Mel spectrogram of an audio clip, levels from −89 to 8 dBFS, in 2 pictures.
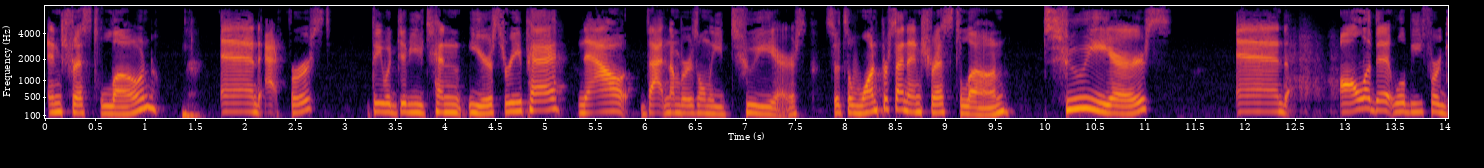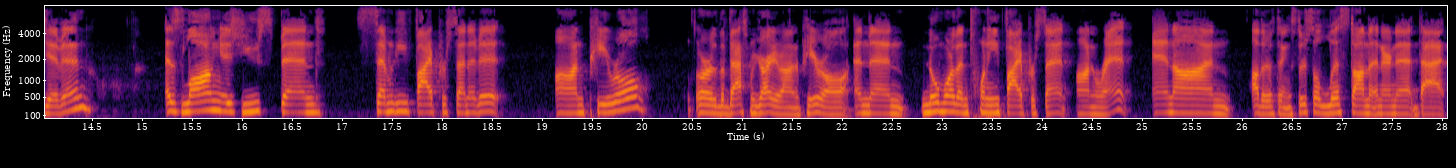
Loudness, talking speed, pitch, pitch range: -22 LUFS, 155 wpm, 160 Hz, 150-175 Hz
